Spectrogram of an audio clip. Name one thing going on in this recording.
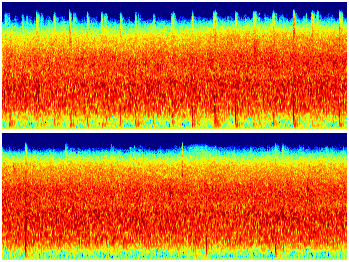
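Horse hooves clop slowly on soft ground.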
